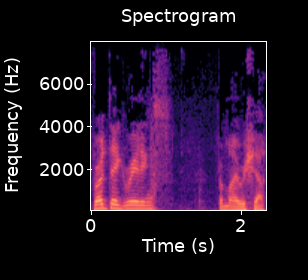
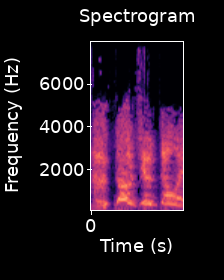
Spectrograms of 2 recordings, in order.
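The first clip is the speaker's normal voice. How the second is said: very high, very slow, drawn-out put-on drunken hollering. Retelling how he yelled at his friends while they were ordering, retelling own yelling. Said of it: "I'm fucking yelling at them like that".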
